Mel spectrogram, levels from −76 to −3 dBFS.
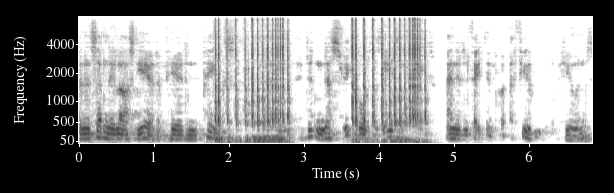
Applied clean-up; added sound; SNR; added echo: classical method WPE with log-MMSE.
